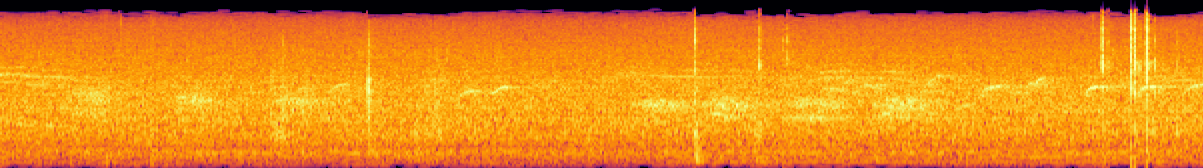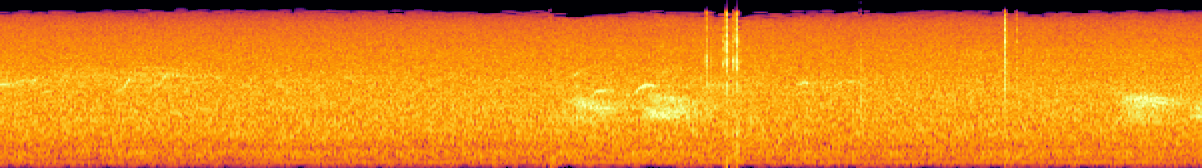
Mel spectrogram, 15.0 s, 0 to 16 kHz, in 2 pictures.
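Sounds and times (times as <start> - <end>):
steady hiss: 0.0 - 15.0
bird chirps: 3.9 - 8.8
sharp clicks: 6.8 - 7.4, 11.9 - 12.2.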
